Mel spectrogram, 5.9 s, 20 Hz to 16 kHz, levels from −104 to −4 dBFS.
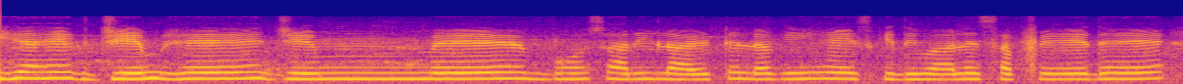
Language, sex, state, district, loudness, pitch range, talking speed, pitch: Hindi, female, Jharkhand, Jamtara, -14 LUFS, 240-260 Hz, 130 wpm, 250 Hz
